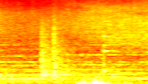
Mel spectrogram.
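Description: Cooked cauliflower goes into a pan of onion and garlic frying in oil, giving a steady close sizzle with a few brief stirring scrapes and no voices.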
